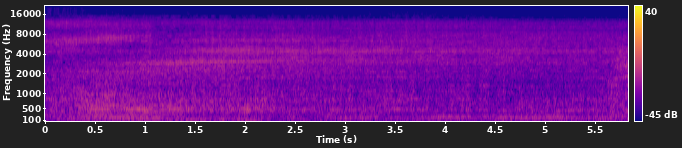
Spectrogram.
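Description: A Lima model diesel multiple unit train's small electric motor hums steadily and fairly quietly, a constant even whir with no distinct beats and no talking.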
